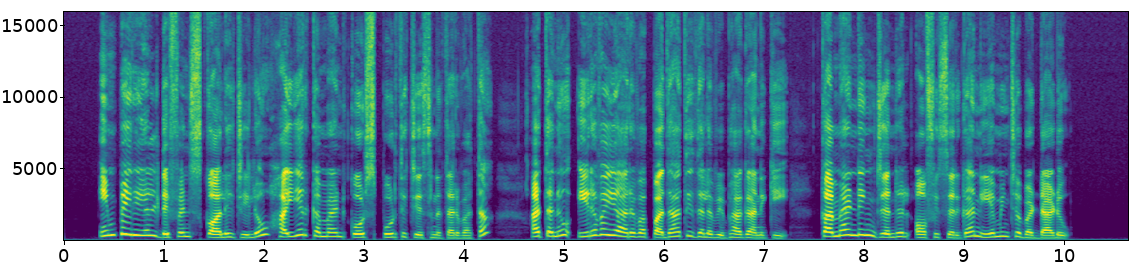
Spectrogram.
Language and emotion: Telugu, neutral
